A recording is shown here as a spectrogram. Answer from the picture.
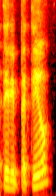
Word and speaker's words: Tiripetío: No, los normalistas de Tiripetío, ¿es así cómo se pronuncia, Tiripetío? Sí, sí.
